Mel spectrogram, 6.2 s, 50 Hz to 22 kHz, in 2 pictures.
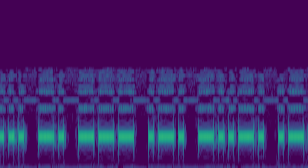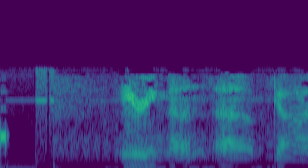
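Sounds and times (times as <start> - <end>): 
single-pitched Morse code tone on an amateur radio net: 0.0 - 3.6
radio static: 3.4 - 6.1.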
